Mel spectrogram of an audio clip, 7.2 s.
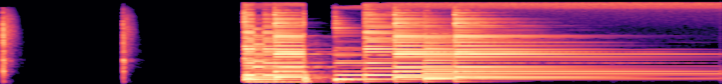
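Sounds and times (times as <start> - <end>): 
fingerpicking guitar lick: 2.4 - 7.2.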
